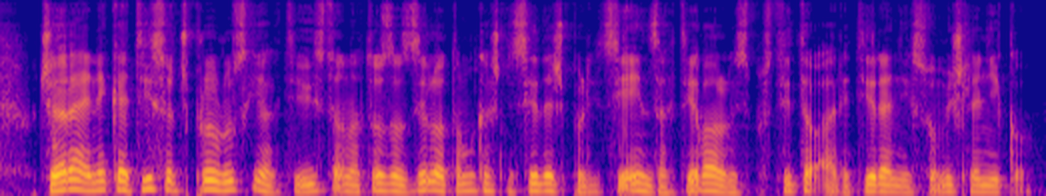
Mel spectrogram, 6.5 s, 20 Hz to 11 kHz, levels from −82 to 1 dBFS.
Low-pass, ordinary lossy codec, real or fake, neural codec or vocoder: none; none; fake; vocoder, 22.05 kHz, 80 mel bands, Vocos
